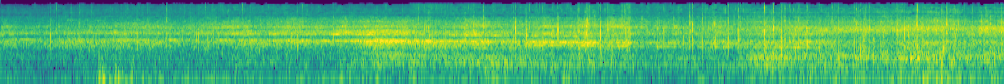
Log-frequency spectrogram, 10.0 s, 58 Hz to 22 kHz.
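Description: Airbus A320 jet engines whining as the airliner lands and rolls out on a wet runway, the whine drifting down in pitch under a rising rush of noise.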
